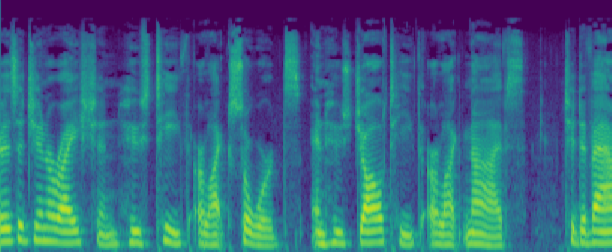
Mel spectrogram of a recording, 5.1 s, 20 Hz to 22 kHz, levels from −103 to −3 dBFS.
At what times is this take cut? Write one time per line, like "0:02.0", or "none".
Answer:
none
